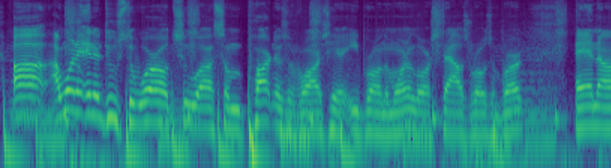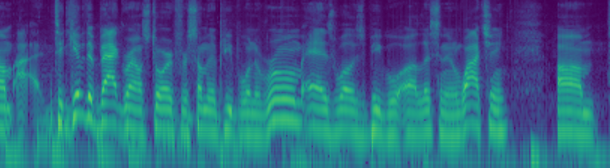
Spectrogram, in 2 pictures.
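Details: Adult male speaker; normal speech.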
